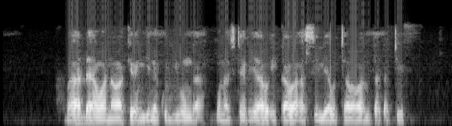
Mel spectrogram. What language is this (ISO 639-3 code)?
swa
